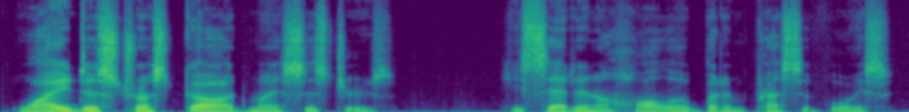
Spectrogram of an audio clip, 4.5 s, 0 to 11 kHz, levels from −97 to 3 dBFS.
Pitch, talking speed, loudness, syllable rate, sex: 150 Hz, 170 wpm, -21 LUFS, 5.1 syllables/s, female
